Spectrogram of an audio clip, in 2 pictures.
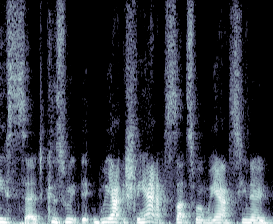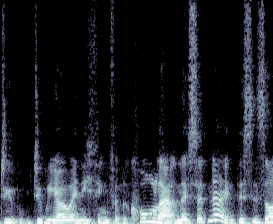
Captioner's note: none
